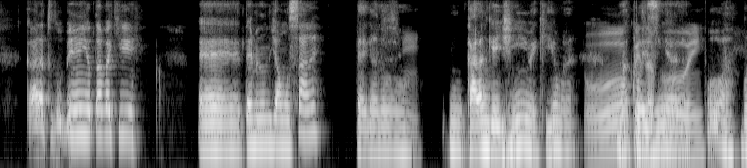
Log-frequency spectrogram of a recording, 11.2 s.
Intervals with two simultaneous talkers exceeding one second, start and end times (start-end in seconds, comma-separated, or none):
9.2-10.6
